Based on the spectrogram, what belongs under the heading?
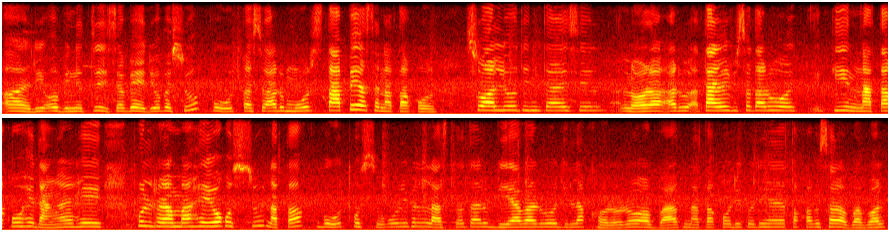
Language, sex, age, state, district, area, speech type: Assamese, female, 45-60, Assam, Nalbari, rural, spontaneous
